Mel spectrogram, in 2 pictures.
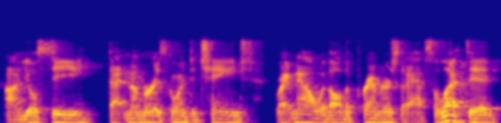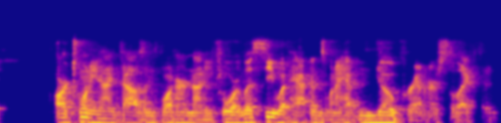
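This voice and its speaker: Male online trainer, lowish pitch, informal step-by-step explainer, muffled call sound. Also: steady tone, a little fast, bright, forceful tone, roomy sound. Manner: explanatory, step-by-step, addresses listeners directly. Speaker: notary trainer and signing agency presenter. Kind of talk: informal screen-share training walkthrough. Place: indoors on a group video call.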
